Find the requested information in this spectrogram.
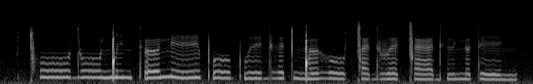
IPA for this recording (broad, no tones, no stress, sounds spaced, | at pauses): ǀʰ oː d oː ŋ͡ǃ i n tʼ œ n eː pʼ oː kʷʼ eː d ɦ ɛ t ŋ͡ǃ œ ɦ oː ǀ æ d v ɛ ǀ æː d ʔ y n œ t e n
